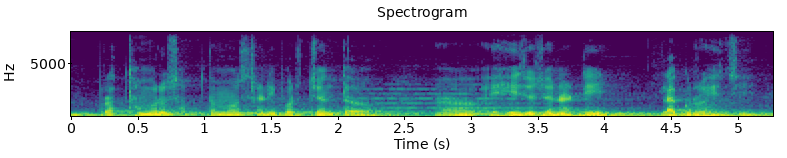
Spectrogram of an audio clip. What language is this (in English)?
Odia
